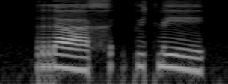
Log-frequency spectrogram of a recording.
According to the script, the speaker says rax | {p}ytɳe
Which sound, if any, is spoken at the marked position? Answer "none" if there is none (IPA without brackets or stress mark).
p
